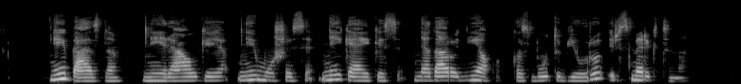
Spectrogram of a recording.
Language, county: Lithuanian, Panevėžys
